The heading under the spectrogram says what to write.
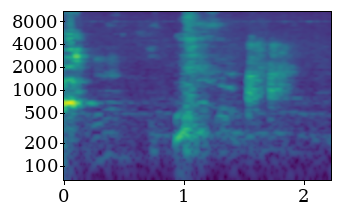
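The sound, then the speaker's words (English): A dog makes a few short, scratchy noises, four brief huffing bursts with quiet gaps between them, fairly soft overall. “What's the dog doing?”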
